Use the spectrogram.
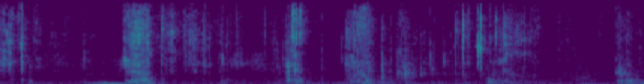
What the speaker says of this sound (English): So again, we'll just peel the backs off these here.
